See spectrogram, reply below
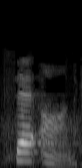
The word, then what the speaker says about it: Theon: Now, taking a look at that word again, the epsilon is a short e, like pet. Okay, so it's Theon, kind of hard to say,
